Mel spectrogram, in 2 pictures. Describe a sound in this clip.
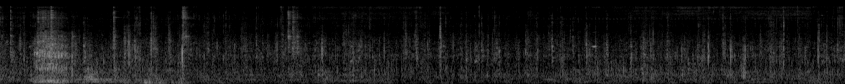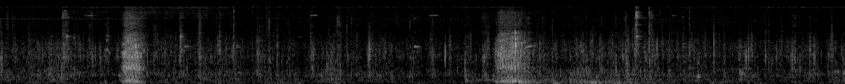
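Harness chains jingle and rattle.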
